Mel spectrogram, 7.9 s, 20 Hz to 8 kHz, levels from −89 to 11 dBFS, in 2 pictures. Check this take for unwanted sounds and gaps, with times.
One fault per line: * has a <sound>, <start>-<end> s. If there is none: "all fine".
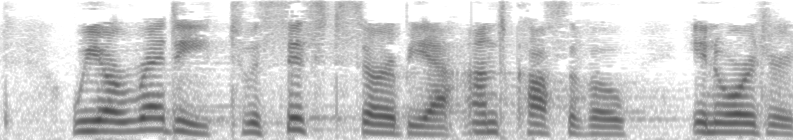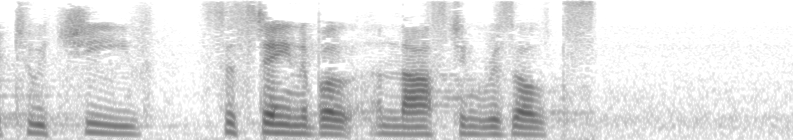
all fine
